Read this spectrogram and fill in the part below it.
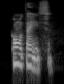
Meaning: first-person singular imperfect subjunctive of contenir
- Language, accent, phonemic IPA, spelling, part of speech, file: French, Canada, /kɔ̃.tɛ̃s/, continsse, verb, LL-Q150 (fra)-continsse.wav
